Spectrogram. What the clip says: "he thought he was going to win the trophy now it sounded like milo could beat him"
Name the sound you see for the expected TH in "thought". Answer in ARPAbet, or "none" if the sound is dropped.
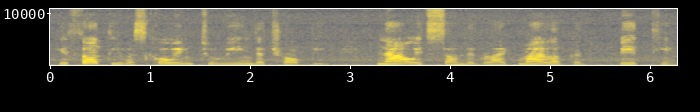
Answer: TH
